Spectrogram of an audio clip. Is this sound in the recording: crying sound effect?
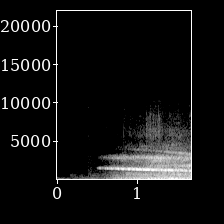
no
